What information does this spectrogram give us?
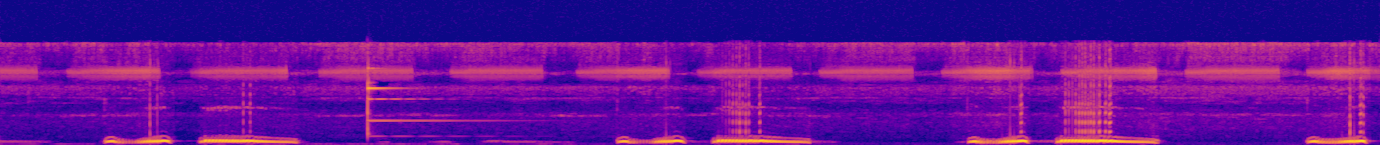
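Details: Wild spotted dove, caught during decoy trapping and described as aggressive toward a decoy bird, gives mellow cooing phrases: a short, doubled coo then a longer, slightly falling coo, repeated roughly every two seconds with short silent gaps.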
